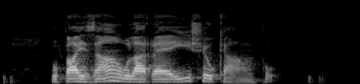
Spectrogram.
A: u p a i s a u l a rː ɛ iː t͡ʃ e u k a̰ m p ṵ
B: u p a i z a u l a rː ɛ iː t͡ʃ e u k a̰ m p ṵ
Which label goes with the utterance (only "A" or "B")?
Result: B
